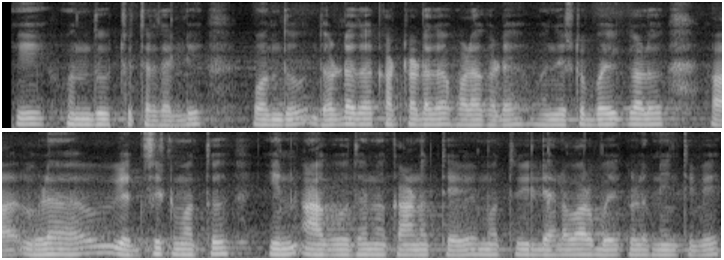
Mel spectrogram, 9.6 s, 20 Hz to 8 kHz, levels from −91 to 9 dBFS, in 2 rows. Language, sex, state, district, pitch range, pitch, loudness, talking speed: Kannada, male, Karnataka, Koppal, 115-125 Hz, 120 Hz, -21 LUFS, 150 wpm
